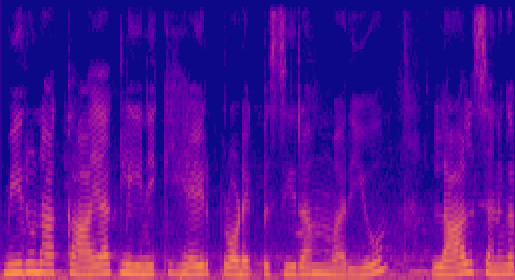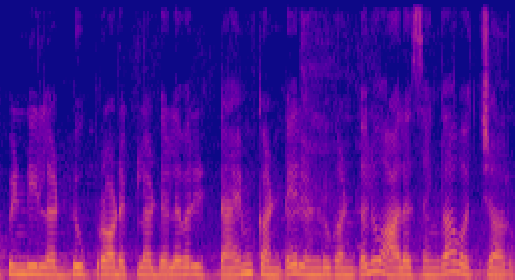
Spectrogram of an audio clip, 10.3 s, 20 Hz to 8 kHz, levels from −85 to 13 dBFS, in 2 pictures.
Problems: background conversations at intervals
